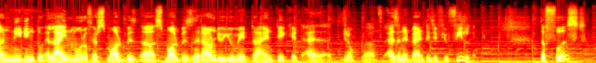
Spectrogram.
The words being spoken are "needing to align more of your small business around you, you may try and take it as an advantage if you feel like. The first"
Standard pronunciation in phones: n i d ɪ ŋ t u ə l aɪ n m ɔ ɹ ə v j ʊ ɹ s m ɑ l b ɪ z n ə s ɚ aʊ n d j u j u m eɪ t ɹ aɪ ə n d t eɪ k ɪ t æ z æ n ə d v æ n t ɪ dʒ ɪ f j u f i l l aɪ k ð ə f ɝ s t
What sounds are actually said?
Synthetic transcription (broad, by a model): n i d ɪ ŋ t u ə l aɪ n m ɔ ɹ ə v j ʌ ɹ s m ɑ l b ɪ z n ə s ɚ aʊ n d j u j u m eɪ t ɹ aɪ ə n d t eɪ k ɪ t æ z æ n ə d v æ n t ɪ dʒ ɪ f j u f i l l aɪ k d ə f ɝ s t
